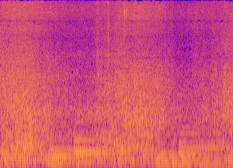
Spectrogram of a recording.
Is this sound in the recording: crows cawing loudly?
no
